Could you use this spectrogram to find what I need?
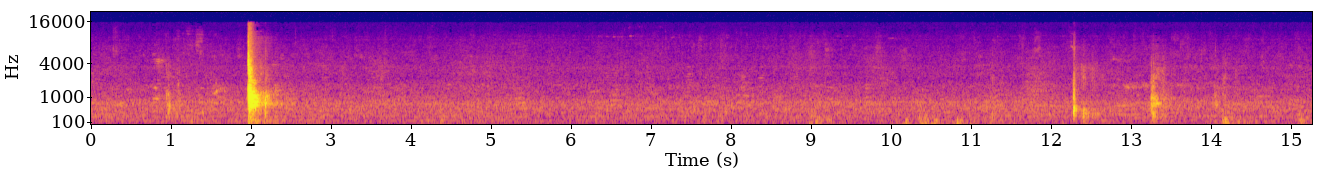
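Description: Padel rackets strike a ball with sharp hollow pops.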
